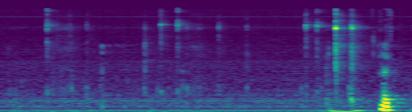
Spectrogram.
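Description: Computer keyboard keystrokes, a scattered series of separate light clicks while a document is being edited, over a steady low hum.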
